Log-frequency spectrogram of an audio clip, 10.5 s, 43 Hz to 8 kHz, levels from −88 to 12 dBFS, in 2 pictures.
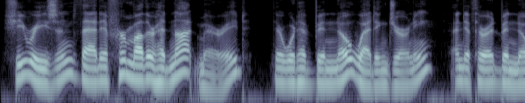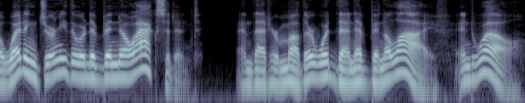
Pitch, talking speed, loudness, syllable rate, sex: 140 Hz, 235 wpm, -18 LUFS, 5.9 syllables/s, male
